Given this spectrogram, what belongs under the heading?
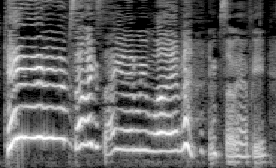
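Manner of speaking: very high, loud, drawn-out overexcited cheer; golden retriever quarterback. Acted. Golden retriever quarterback gushing that they won, hammed-up excitement. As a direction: gush like an overjoyed puppy of a player, easing off at the end. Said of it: "like, a golden retriever quarterback".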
